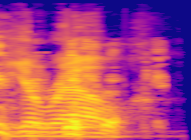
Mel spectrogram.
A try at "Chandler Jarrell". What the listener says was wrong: Why do you keep pronouncing my name wrong? You know there's a J in it, right? Chandler Jarrell.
